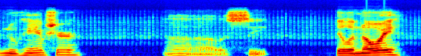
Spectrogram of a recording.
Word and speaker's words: Illinois: hampshire uh let's see illinois i know the s is silent sorry illinois california let's go buffalo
